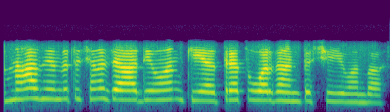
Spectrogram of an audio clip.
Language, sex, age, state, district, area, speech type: Kashmiri, female, 30-45, Jammu and Kashmir, Shopian, urban, conversation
